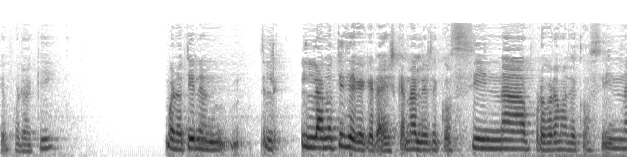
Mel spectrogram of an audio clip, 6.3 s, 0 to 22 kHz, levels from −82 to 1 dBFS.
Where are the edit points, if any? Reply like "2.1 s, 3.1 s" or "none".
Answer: none

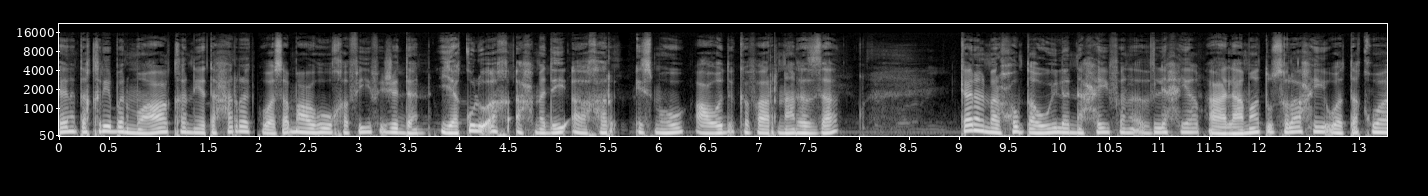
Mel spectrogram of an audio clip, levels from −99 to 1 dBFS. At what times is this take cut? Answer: 1.9 s, 3.7 s, 6.3 s, 7.4 s, 9.6 s, 10.9 s, 11.4 s

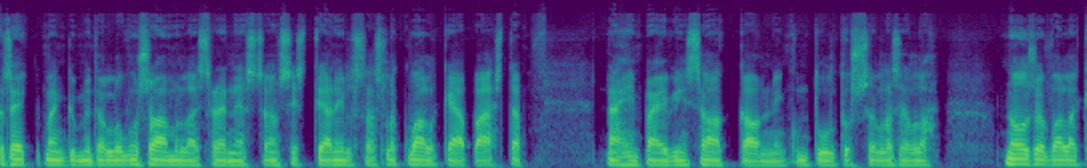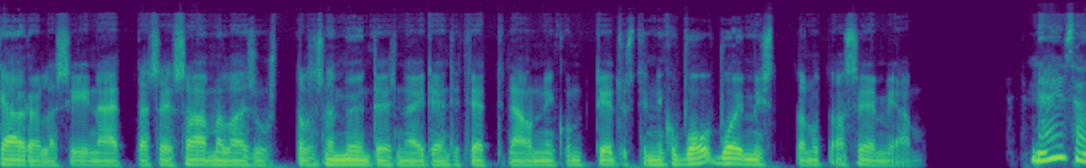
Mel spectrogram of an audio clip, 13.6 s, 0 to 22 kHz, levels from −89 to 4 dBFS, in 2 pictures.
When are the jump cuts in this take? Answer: none

